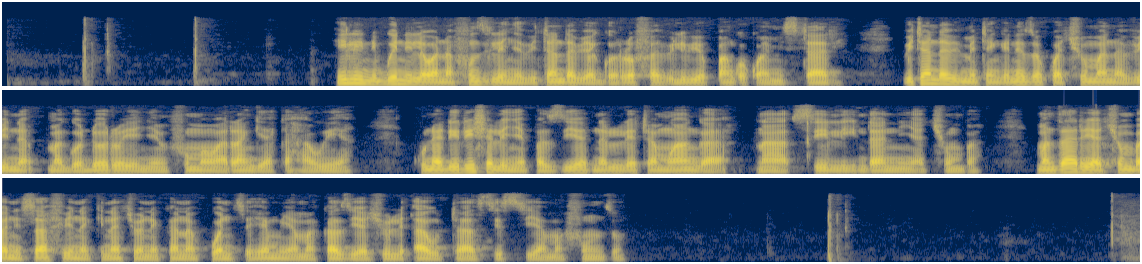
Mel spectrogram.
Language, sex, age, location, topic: Swahili, male, 18-24, Nairobi, education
